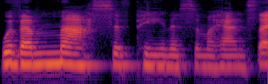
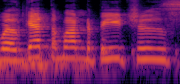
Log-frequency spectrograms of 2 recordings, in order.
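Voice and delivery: put-on old British statesman voice, higher and louder; 6 semitones higher, 4 dB louder than usual. Joking about an inner voice that gives orders: Winston Churchill voice. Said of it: "I'm trying to do an impression of".

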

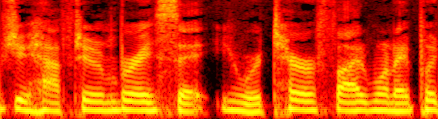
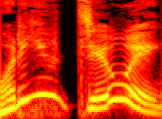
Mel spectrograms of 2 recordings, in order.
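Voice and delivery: wary, distrustful, suspicious tone, pitched up; 5 semitones higher than usual. A narrator reads a woman's question to the father, asked suspiciously. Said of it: "She asked suspiciously".

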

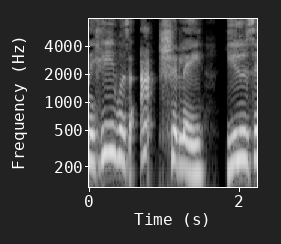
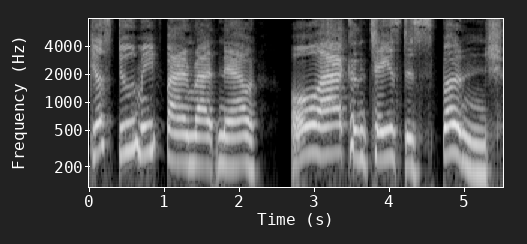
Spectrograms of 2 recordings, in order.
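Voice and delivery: slow, nasal put-on character voice. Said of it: "I like you in that voice".

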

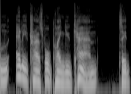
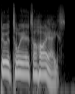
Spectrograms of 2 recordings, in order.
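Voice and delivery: put-on shout, higher; 8 semitones higher than usual. Retelling what a man shouted as he was marched off, retelling a shout. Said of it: "he's just shouted".

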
